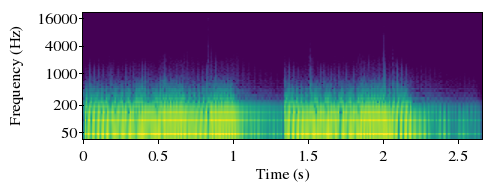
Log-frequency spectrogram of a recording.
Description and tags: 90 Subatomik Bassline 07
fresh rumblin basslines-good for lofi hiphop
atomic, bassline, series, electro, free, grungy, loop, hiphop, sound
